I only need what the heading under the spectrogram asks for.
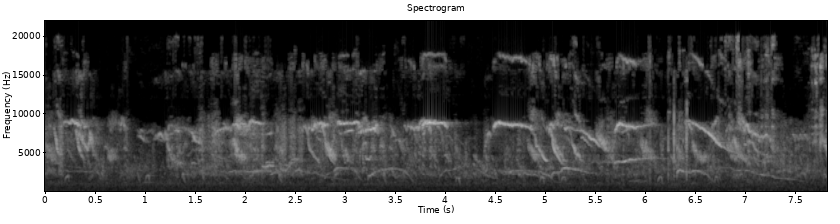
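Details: A noisy flock of starlings in a fir tree: a dense, continuous chatter of high whistles, clicks and sharp slurred notes from many birds, with rising and falling whistled sweeps over a faint background hiss.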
